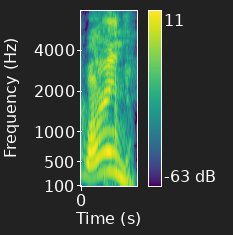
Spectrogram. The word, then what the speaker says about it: Wein: Woo, wine, woo, Still wine.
